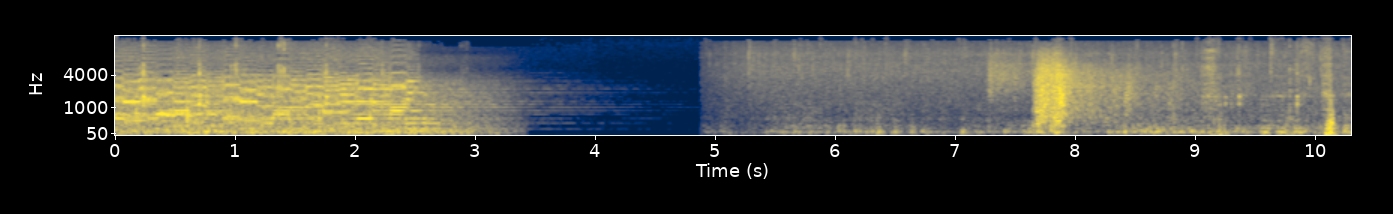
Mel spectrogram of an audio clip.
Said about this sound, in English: Sir, intelligence reports sounds of mass flooding advancing underground from the river area.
